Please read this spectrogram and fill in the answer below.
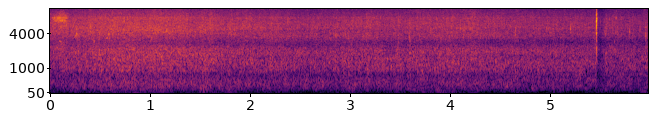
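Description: Rushing white water of a river rapid, a steady even rush, with a single light tap about five and a half seconds in.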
